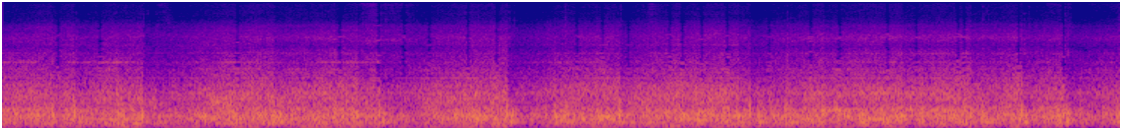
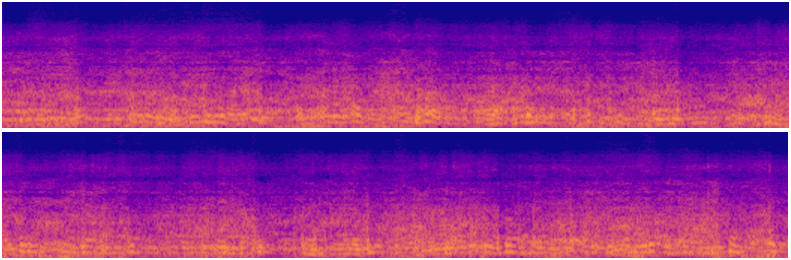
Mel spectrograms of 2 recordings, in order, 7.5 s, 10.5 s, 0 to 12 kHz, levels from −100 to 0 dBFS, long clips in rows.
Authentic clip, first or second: first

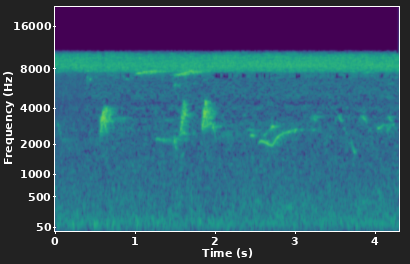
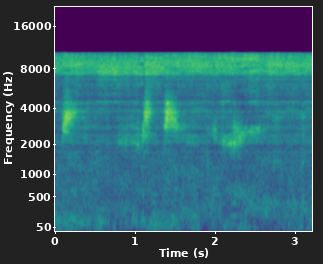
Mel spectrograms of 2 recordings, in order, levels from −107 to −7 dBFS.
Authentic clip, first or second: first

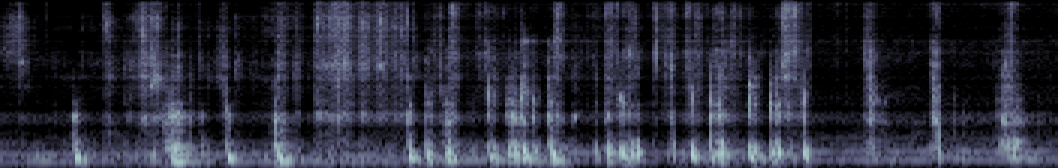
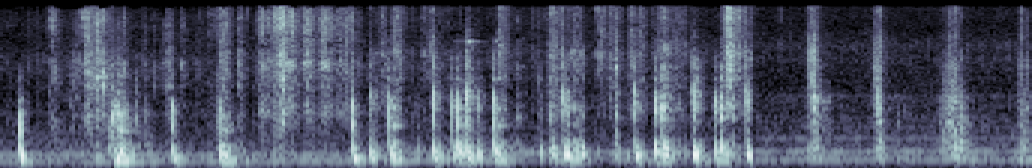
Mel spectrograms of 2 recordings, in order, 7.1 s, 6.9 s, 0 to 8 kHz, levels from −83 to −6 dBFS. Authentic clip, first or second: second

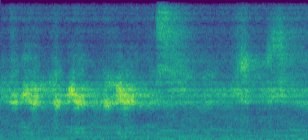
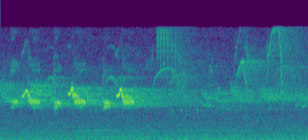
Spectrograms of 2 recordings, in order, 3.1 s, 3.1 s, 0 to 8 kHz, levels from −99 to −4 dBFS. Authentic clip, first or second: second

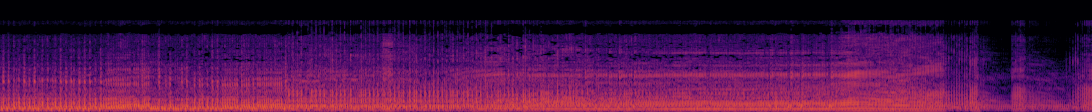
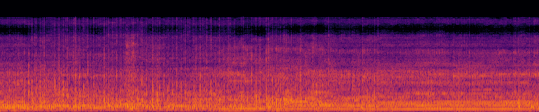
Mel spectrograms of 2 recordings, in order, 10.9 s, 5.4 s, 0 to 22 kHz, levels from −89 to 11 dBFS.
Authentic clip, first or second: first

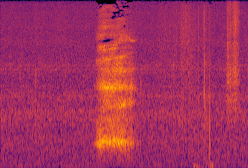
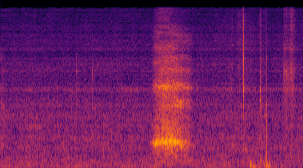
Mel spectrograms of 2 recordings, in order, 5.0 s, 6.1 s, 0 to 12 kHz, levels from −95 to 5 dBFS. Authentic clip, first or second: first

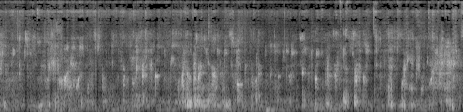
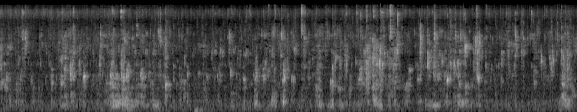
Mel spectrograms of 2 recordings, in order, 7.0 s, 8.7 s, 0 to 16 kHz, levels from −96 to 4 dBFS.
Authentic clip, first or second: second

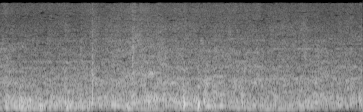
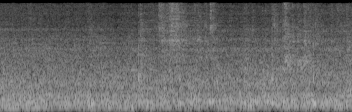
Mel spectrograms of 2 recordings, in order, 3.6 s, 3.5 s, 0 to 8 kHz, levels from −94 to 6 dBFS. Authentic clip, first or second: second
